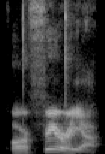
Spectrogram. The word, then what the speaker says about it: Porphyria: how to pronounce it poor fear e ah porphyria porphyria yes porphyria there you go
